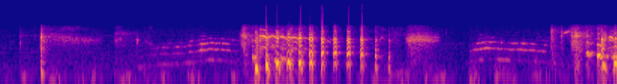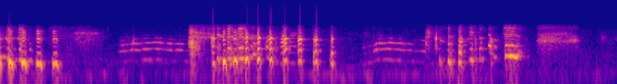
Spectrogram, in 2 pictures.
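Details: Domestic cat being held against its will indoors: a series of wavering, drawn-out meows about every three to four seconds. Loud, harsh, rapid bursts of noise fall between them, with people's voices nearby.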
